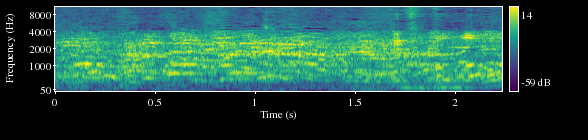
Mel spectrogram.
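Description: Crowd chatter in a club: many voices talking and calling out over one another.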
